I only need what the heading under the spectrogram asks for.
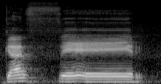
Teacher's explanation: Kemudian pada ayat yang ke-24, kaffarin, imalatu fathatil fa wal alif, dibaca imalah fathah fa dan alif maka menjadi kafir.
